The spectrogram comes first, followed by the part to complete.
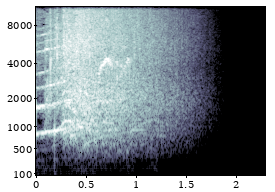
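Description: The end of an a cappella choir song: a final sung note slides upward and breaks off. A short rush of noise follows and fades out to silence by about a second and a half.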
